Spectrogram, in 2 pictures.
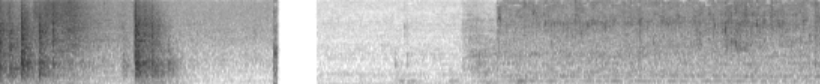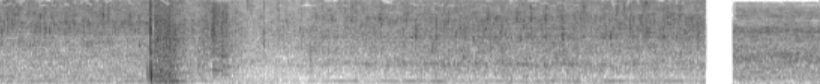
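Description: A few loud crashing noises in the first second or so, then a kitchen tap running steadily into a metal sink, the water splashing over food held under the stream, with a single sharp knock about halfway through.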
